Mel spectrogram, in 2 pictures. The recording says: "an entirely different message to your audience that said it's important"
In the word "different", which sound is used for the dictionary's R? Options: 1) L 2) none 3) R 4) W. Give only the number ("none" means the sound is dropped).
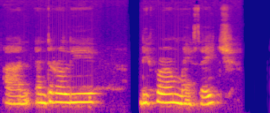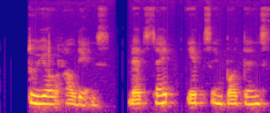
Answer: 2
